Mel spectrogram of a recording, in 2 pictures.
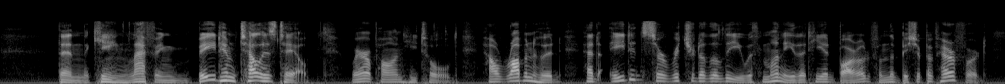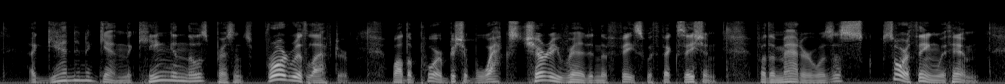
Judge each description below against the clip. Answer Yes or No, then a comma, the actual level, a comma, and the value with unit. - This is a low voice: Yes, low, 120 Hz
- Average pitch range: No, wide, 8.3 semitones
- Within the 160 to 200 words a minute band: Yes, average, 195 wpm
